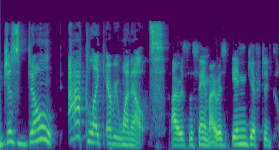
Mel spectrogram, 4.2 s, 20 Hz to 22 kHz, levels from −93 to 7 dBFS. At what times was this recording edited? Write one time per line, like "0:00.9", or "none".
0:00.9
0:02.5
